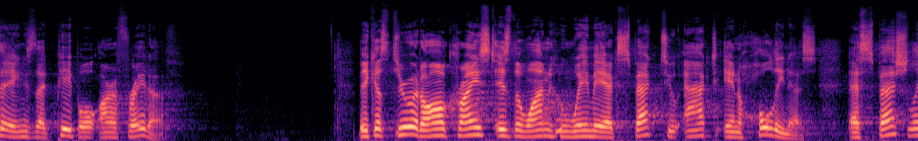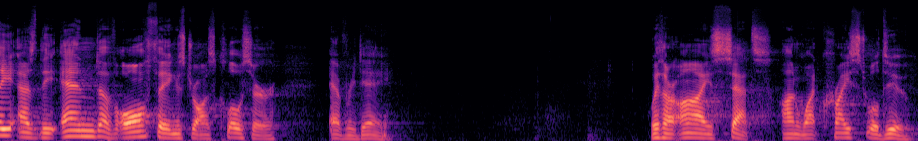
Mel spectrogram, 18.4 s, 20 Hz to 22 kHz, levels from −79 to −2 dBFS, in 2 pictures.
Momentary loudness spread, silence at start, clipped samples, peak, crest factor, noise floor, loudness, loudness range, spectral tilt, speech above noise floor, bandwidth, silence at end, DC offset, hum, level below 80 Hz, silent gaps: 14 LU; 0 s; under 0.1%; -2 dBFS; 20 dB; -68 dBFS; -20 LUFS; 15 LU; -4 dB/octave; 49 dB; 18.5 kHz; 0.05 s; under 0.1%; none; -56 dBFS; none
